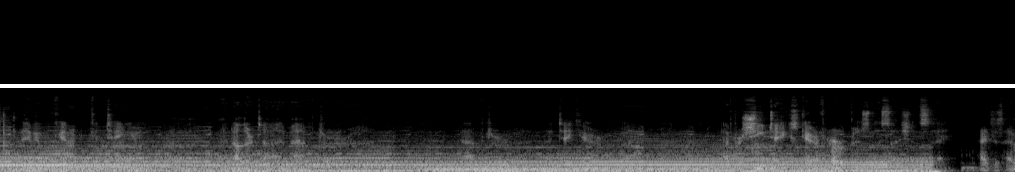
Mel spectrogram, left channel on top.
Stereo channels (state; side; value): silent; left; digital silence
